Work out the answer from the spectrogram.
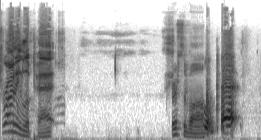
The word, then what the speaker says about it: Lippett: I had a little bit of grip juice on me when he took Ronnie Lippett right after that.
